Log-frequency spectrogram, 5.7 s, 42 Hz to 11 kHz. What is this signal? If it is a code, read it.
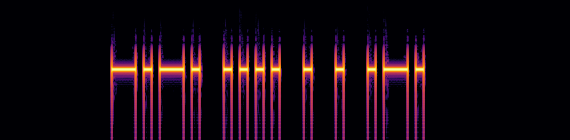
Morse code, heard as a keyed tone, about 15 wpm, 700 Hz. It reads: CHEER
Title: Multi-letter Phonemes Repeated 3x 15wpm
